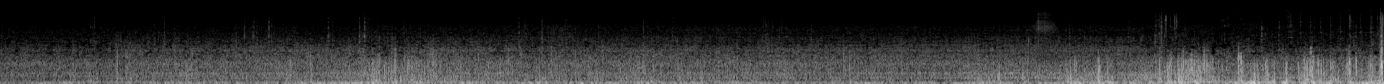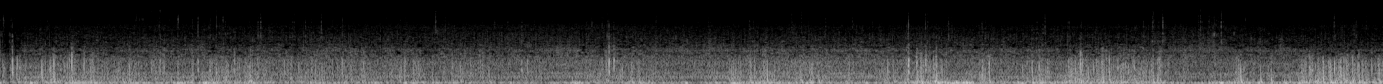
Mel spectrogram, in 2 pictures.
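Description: Strong wind gusts roar loudly outdoors, buffeting close by.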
